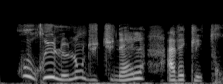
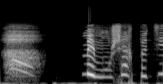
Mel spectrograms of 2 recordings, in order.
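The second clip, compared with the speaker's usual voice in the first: higher, louder surprised exclamation; exclaiming; 11 semitones higher, 6 dB louder than usual. A narrator's reading. Mother fox seeing the hens, surprised exclamation. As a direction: cry out in glad astonishment. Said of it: "s'exclama-t-elle".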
